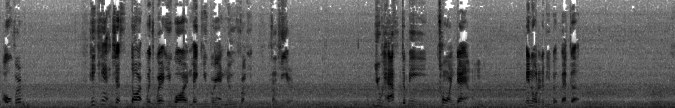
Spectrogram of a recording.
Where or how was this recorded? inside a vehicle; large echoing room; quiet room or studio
inside a vehicle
